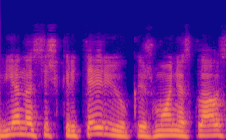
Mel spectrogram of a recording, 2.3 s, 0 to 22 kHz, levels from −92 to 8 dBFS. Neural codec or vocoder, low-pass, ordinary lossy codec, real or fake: none; 10.8 kHz; AAC, 48 kbps; real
